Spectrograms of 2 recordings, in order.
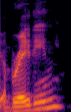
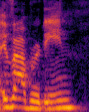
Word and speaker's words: Ivabradine: Propranolol, I don't know how to pronounce this one, Kirti, Abradine? Yeah, Ivabradine.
